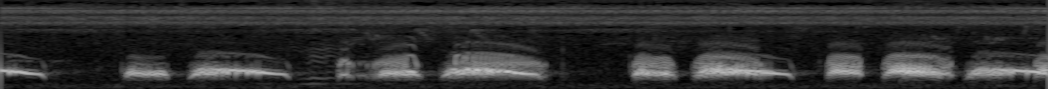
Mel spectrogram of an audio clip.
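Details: Spotted dove cooing as a lure for other doves: mellow low coos in short-long pairs, each long note sliding slightly downward, repeated at an uneven pace with brief silent gaps.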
